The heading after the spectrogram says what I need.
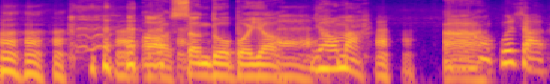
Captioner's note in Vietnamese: tiếng cười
